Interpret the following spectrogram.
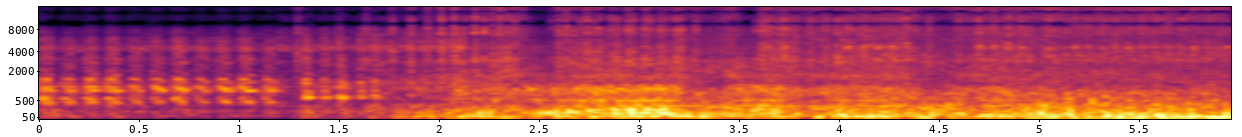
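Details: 1979 Jeep CJ5 after sitting since 2019, now fed fresh gas from a separate tank straight to the mechanical pump: lumpy, stumbling, surging running; carburetor leaking fuel and sucking air, rebuild kit needed.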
